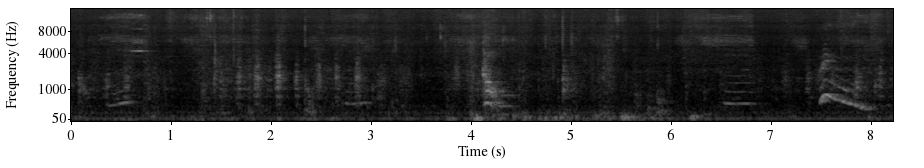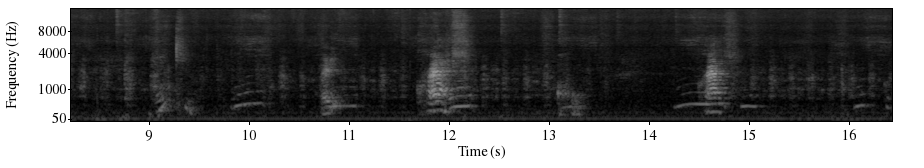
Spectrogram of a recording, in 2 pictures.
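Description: Airedale terrier puppy panting, with scattered short soft vocal sounds, one sliding down in pitch, and brief knocks of movement.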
